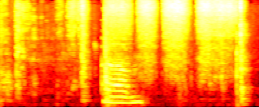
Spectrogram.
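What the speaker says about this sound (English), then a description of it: "take my bone folder, and give it a good burnish on the back or the front" A bone folder burnishing paper on a handmade folio cover, firm rasping strokes in several bursts, close and fairly loud, with faint rustling before.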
